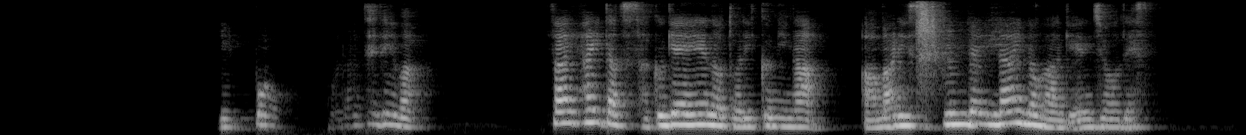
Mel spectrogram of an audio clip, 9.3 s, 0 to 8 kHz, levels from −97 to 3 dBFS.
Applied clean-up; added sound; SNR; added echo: neural mask model DeepFilterNet 3.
